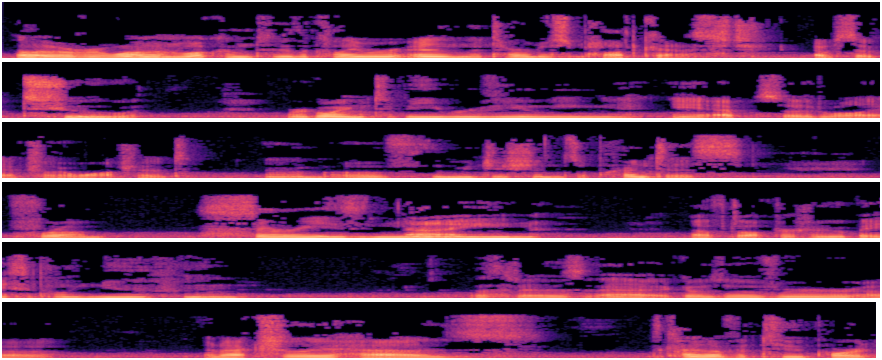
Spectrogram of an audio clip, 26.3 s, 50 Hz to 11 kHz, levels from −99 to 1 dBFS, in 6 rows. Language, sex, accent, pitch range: English, male, American, 115-140 Hz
